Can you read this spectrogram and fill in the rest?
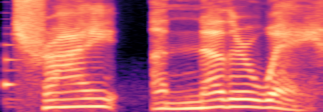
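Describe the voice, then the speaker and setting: A woman voicing a shy, earnest feral teenage boy in a video game, speaking in halting simple phrases. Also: lowish voice, a bit bright, a little hiss or hum. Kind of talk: English video game voice acting.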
